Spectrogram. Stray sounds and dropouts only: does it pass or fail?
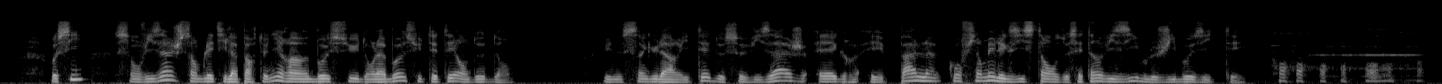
fail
